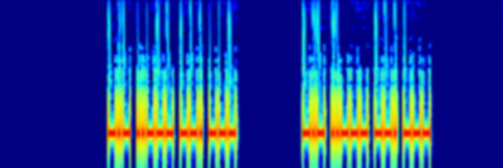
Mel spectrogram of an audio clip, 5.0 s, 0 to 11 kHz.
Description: Morse code, heard as a keyed tone, about 50 wpm, 700 Hz. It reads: K2GO K2GO
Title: Call Signs Repeated 3x - 50wpm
